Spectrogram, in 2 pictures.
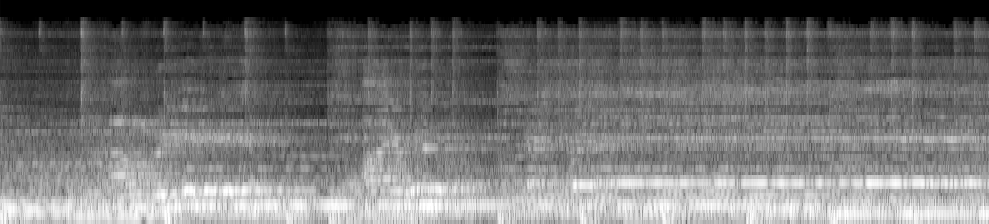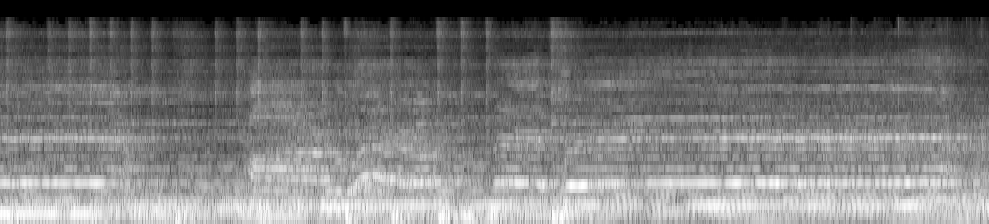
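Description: Music with singing, loud throughout, with long held notes and a few sliding vocal phrases.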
